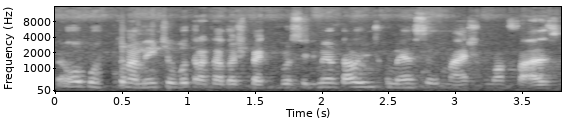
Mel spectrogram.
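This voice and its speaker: A man with a strong Carioca accent talks with ordinary pitch variation. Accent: carioca, strong chiado. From Rio de Janeiro, Brazil. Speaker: notary. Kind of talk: informal talk to lawyers on a live stream. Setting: live stream.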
